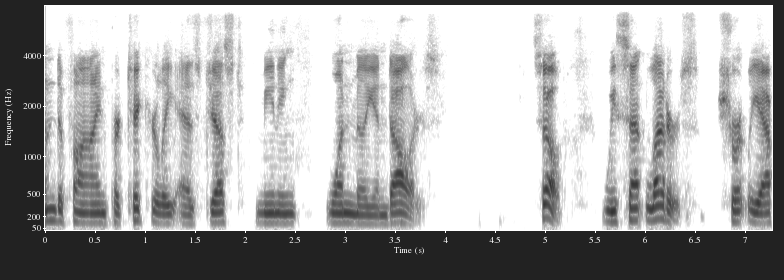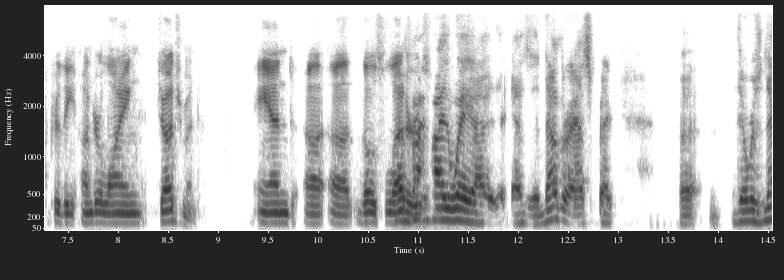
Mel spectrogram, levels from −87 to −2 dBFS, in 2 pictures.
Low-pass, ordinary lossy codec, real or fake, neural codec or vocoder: 7.2 kHz; Opus, 64 kbps; real; none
